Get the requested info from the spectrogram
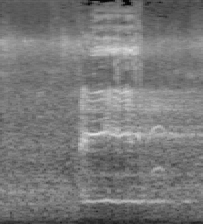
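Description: A karate kiai, a sharp loud shout from the kata competitor, bursting out about a second in and held for about half a second, over the chatter of spectators in a large hall.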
